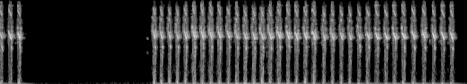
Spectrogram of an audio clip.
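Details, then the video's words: Energetic cililin song: a short burst of high chirps, a pause of over a second, then a sustained, rapid run of bright, sharp notes pulsing several times per second. "Suara Burung Cililin Gacor Durasi Panjang"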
